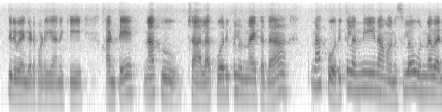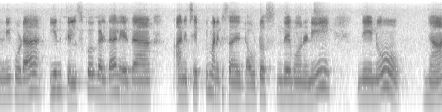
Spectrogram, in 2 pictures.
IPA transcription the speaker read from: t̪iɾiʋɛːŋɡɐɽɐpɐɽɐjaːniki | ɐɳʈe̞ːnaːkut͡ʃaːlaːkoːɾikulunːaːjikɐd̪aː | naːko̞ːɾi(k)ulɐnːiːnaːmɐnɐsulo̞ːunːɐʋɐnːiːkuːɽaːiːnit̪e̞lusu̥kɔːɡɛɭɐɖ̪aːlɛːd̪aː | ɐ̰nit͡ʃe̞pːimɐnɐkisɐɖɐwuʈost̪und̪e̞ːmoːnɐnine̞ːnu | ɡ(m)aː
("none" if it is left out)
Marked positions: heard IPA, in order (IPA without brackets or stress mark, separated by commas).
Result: k, ɲ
